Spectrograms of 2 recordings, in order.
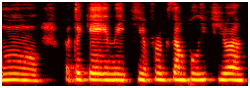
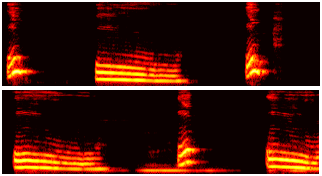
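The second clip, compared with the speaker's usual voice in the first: louder, playful cuckoo ooh and oop; cuckoo calls; 4 dB louder, much slower than usual. Pretend. Teacher leading the class in cuckoo calls. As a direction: call out like a cuckoo clock. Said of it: "we pretend to be a cuckoo".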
